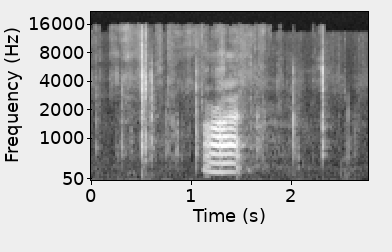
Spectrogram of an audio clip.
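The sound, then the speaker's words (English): Small pieces of paper being shuffled, a few soft, scattered crinkles and rustles, with a brief hummed vocal sound partway through. “I got my little pieces of paper.”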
